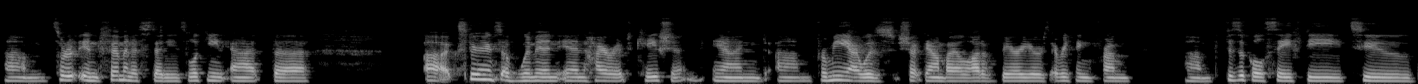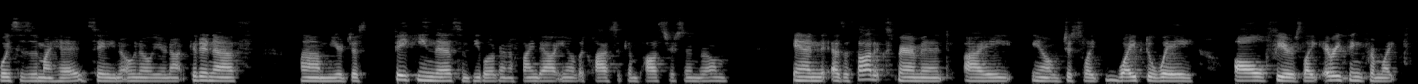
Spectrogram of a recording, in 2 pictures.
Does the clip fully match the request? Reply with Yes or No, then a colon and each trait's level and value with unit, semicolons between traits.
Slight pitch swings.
Yes: narrow, 2.0 semitones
